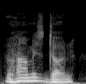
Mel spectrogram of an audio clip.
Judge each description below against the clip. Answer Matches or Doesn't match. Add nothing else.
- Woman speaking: Doesn't match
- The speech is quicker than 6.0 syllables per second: Doesn't match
